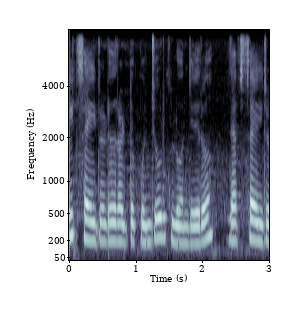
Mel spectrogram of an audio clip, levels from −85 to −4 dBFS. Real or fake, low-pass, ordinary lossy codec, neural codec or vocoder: fake; 7.2 kHz; none; codec, 16 kHz in and 24 kHz out, 2.2 kbps, FireRedTTS-2 codec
